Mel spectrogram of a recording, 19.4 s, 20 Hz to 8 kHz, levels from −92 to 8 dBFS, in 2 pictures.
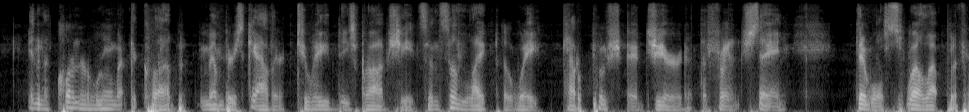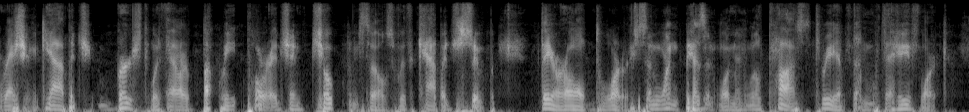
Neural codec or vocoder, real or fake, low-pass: codec, 24 kHz, 1.5 kbps, HILCodec; fake; 7.2 kHz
